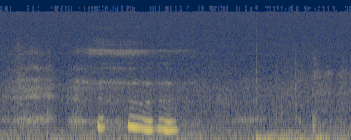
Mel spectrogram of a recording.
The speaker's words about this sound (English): If I just continuously yawn, maybe the episode will get better by itself.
